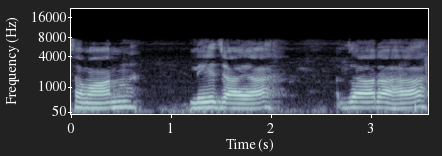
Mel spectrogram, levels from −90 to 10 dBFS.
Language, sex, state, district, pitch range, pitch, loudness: Hindi, female, Haryana, Jhajjar, 160-180 Hz, 165 Hz, -13 LUFS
